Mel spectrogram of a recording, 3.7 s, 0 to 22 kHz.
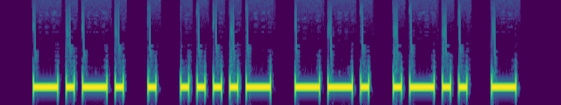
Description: Morse code, heard as a keyed tone, about 21 wpm, 700 Hz. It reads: CE4GLT
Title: DXCC-100 Call Signs - 6 Characters - 22wpm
